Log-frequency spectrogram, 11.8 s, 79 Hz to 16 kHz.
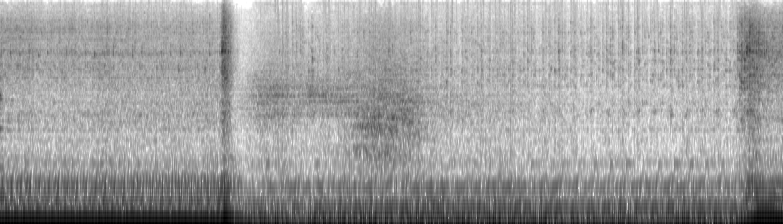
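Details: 1965 Pontiac Catalina V8 after cleaning its Rochester 2-barrel carburetor: a deep, even rumble with a brief throttle blip, settling back to a steady idle with no stumble; it runs a lot smoother.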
